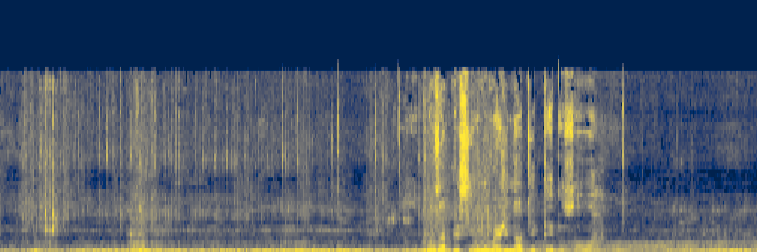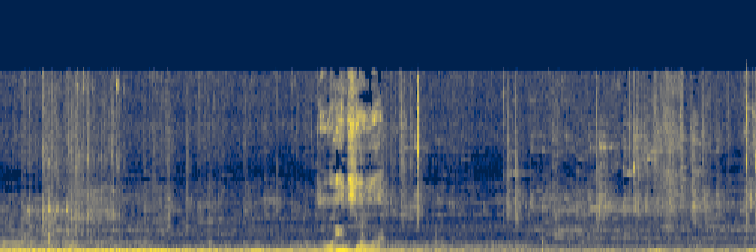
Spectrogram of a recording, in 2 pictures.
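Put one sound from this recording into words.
A vehicle's engine rumbles steadily from inside as it drives along.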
